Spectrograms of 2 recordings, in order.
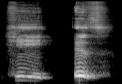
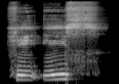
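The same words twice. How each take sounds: First: The word 'is' ends with a buzzing Z sound. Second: The word 'is' ends with a hissing S sound. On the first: The speaker calls it right. "You gotta say he is" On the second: The speaker calls it wrong. "Not good"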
